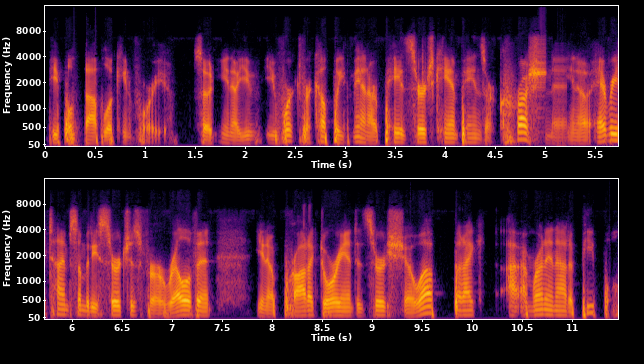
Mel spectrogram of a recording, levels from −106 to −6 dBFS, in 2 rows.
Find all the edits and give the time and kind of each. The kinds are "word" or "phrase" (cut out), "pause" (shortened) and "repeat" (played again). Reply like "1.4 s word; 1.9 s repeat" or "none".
1.7 s word; 3.0 s phrase; 9.2 s word; 9.7 s pause; 10.2 s pause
